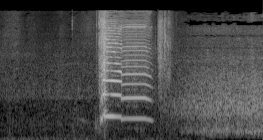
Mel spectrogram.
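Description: Two women laugh close by.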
